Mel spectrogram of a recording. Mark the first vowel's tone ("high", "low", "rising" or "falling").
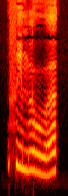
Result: low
